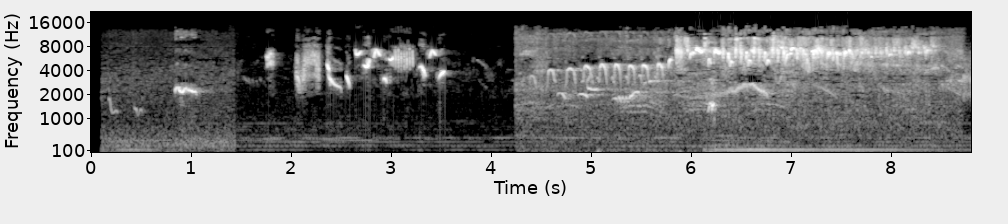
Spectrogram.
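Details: Birds chirping: short high chirps and rapid twittering notes, with a quiet stretch in between, over a steady low hum.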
